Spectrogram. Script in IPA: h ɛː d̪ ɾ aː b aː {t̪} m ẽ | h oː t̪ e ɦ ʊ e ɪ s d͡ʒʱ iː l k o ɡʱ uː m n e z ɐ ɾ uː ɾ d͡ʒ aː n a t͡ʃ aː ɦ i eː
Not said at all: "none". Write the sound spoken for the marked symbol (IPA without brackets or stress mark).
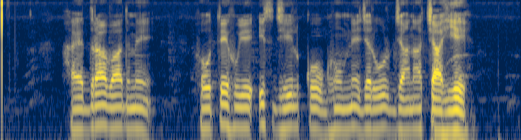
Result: d̪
